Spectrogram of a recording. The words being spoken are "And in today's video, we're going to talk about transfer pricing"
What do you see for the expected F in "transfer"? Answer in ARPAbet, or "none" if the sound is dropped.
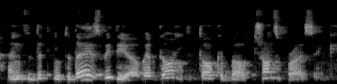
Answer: none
